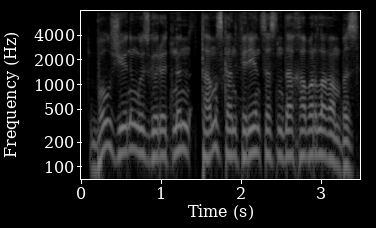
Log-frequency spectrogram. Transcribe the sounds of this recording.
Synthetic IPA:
bʊlˠʒʏje̞nɪŋwɵzɡʲeɾe̞t̪ɪnɪnt̪ʰɑməskʰo̞nfʲe̞ɾʲe̞nt̪sɨjasənd̪ɑχɑbɑɾlˠɑʁɑnbəz

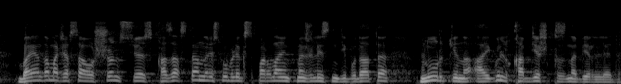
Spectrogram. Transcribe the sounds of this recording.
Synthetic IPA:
bɑjɑnd̪ɑmɑʒɑsɑwʏʃɪnsɵzqʰɑzɑqst̪ɑnɾe̞spublikɑ̥sə̥pʰaɾlˠament̪mæʒe̞lesnɪnd̪ʲe̞put̪ɑt̪ə | nuɾt̪ʲinəʔɑjɡʲʉlqʰɑb̚d̪eʃqʰəzənɑbe̞ɾɪle̞d̪ɪ

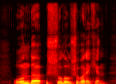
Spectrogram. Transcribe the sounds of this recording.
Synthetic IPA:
wo̞nd̪ɑʏʃʒ̥olˠɑwʃəbɑɾḛkʲe̞̰n

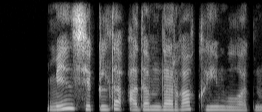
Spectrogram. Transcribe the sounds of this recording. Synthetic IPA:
me̞nse̞kʲɪld̪ɪʔɑd̪ɑmd̪ɑɾʁɑqʰəjənbo̞lˠɑt̪ən

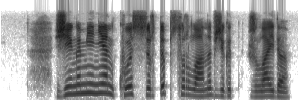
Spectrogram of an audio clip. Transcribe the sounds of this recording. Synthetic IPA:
ʒe̞ŋɪme̞ne̞ŋkʲʰɵz̥sʏɾt̪ɪpsʊɾlˠɑnəpʒɪɡʲɪt̪̚ʒəlˠɑjd̪ə

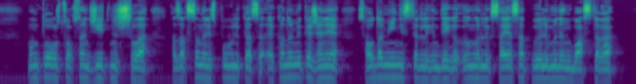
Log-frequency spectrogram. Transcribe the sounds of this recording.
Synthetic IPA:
məɴt̪ʰo̞ʁəʒt̪ʰoqsɑnʒe̞t̪ɪnʃɪ̥ʒ̥əlˠəqʰɑzɑqst̪ɑnɾe̞spublijkɑsəʔe̞ko̞no̞mijkɑʒæne̞sɑwd̪ɑmijnijst̪ɪɾlɪɡʲɪnd̪e̞ɡʲɪʔɵŋɪɾlɪksɑjɑsɑt̪̚bɵlɪmɪnɪŋbɑst̪əʁə

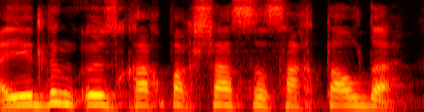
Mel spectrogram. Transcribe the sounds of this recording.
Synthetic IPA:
æje̞ld̪ɪŋwɵzqʰɑq̚pɑqʃɑsəsɑqt̪ɑlˠd̪ə

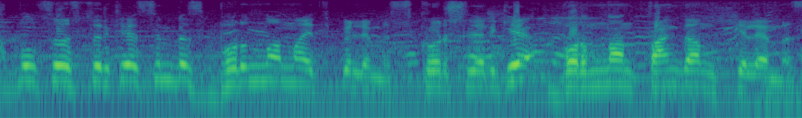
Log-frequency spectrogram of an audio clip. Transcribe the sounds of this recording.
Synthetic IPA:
bʊlˠsɵzt̪ʰʏɾkʲije̞sɪnbɪzbʊɾənːɑnɑjt̪ə̥p̚kʰʲe̞le̞mɪzkʲʰɵɾʃɪle̞ɾɡʲe̞bʊɾənːɑnt̪ʰɑŋd̪ɑnəp̚kʲʰe̞le̞mɪz

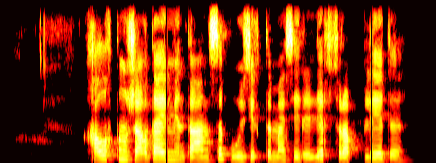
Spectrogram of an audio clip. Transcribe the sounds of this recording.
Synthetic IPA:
χɑlˠəq̚t̪əɴʒɑʁd̪ɑjəme̞nt̪ʰɑnəsəpwɵze̞k̚t̪ɪmæse̞le̞le̞ɾsʊɾɑp̚bɪle̞d̪ɪ

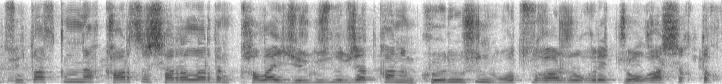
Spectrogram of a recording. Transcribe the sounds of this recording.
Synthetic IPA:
sut̪ʰɑsqənənɑqʰɑɾsəʃɑɾɑlˠɑɾd̪əɴqʰɑlˠɑjʒʏɾɡʲɪzɪlɪpʒɑt̪̚qɑnəŋkʲʰɵɾuʏʃɪnwo̞t̪ʰəzʁɑʒuʁəɾe̞t̪ʒo̞lˠʁɑʃəq̚t̪əq

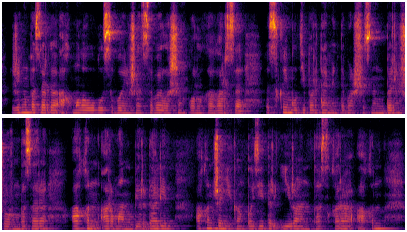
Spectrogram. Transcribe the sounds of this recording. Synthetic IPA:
ʒeŋɪmbɑsɑɾd̪əʔɑqmɑlˠɑwo̞blˠəsəbo̞jənʃɑsɑbɑjlˠəʃeŋqo̞ɾlˠəqːɑqʰɑɾsə | ɪsqʰijməlˠdʲe̞part̪amʲe̞nt̪ɪbɑsʃəsənəɴbɪɾɪnʃɪwo̞ɾənbɑsɑɾə | ɑqənɑ̰ɾmɑnbe̞rd̪alʲijn | ɑqənʒæne̞kʰo̞mpo̞zʲijt̪o̞ɾijɾɑnt̪ʰɑsqɑɾɑʔɑqən

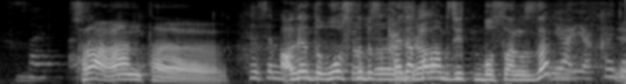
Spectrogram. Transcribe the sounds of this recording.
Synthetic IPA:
sʰʊɾɑʁɑnt̪ʰ | ɑ̰lˠe̞nd̪ɪwo̞sənəbɪzʰɑjd̪ɑnʰɑlˠɑməzd̪ejt̪ɪnbo̞lˠsɑɴəzd̪ɑɾ

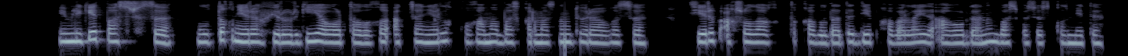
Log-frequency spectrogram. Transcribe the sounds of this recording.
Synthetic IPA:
me̞mle̞kʲe̞t̪̚bɑsʃə̥sə | ʊlˠt̪ːəqneɾo̞xʲiɾurɡʲijawo̞ɾt̪ɑlˠəʁəʔak̚t̪sio̞ne̞ɾlˠəqʰo̞ʁɑməbɑsqɑɾmɑsənəɴt̪ʰɵɾɑʁɑsə | t̪ʰeɾɪkɑ̰qʃolˠɑʁəp̚t̪əqʰɑbəlˠd̪ɑd̪əd̪e̞pχɑbɑɾlˠɑjd̪ə̰ʔɑʁoɾd̪ɑnəɴbɑspɑsɵz̥qʰəzme̞t̪ɪ

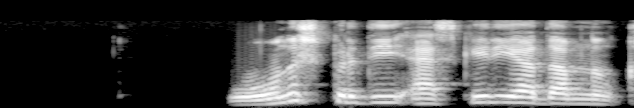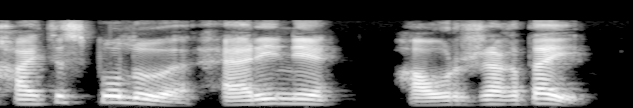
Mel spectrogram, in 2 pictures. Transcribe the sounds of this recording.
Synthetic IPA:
wo̞nɪʃbɪɾd̪ejæskʲe̞ɾijɑd̪ɑmnəɴqʰɑjt̪əsbo̞lˠuəæɾijne̞ | ɑwəɾʒɑʁd̪ɑj

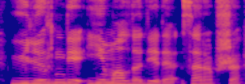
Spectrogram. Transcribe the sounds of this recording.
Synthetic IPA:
ʏjle̞ɾɪnd̪e̞ʔijɪmɑlˠd̪əd̪e̞d̪ɪsɑɾɑpʃə

